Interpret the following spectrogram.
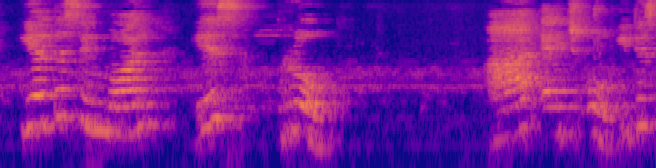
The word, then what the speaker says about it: rho: R-H-O. It is pronounced as rho.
